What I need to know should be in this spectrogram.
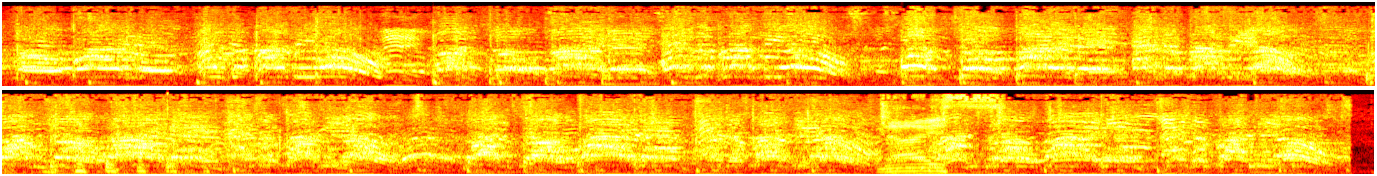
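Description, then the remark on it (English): A large crowd chants and shouts together at an anti-Joe Biden street parade in New York, a loud, steady roar of many voices with rhythmic, repeated bursts that continues without a break for about twenty seconds. “And of course, guys, it wouldn't be a show without a fuck Biden parade. Also, again, coming out of New York, and they slip in another douchebag, also the mayor of New York.”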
